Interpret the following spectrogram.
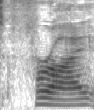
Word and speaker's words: Frei: It is Frei phonetically because it's half of my last name, which is Freiheit. Viva Frei. Freiheit. Okay. Yep. Freiheit, which means freedom, verbatim in German.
